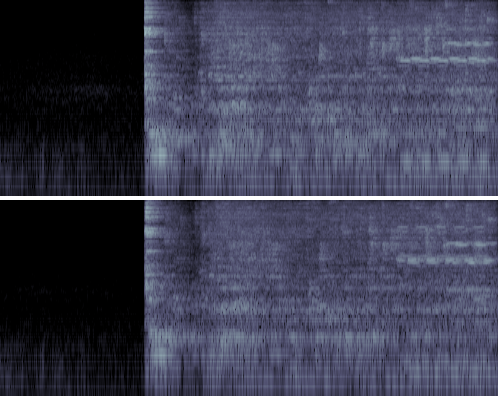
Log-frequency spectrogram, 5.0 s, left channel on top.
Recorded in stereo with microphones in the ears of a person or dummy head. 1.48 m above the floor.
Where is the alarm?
5° right (ahead or behind), 2.0 m.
